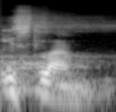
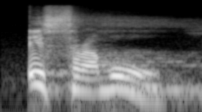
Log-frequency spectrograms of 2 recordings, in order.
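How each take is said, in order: First: It is said plainly with an L sound. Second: The L becomes R, with an added final vowel.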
